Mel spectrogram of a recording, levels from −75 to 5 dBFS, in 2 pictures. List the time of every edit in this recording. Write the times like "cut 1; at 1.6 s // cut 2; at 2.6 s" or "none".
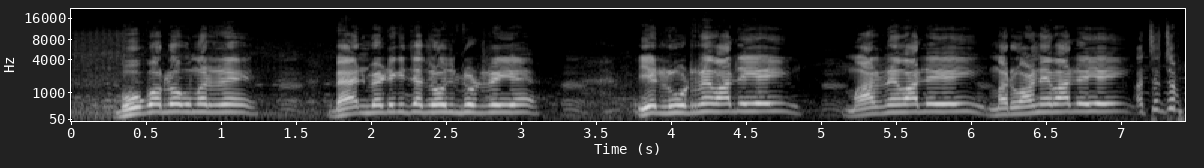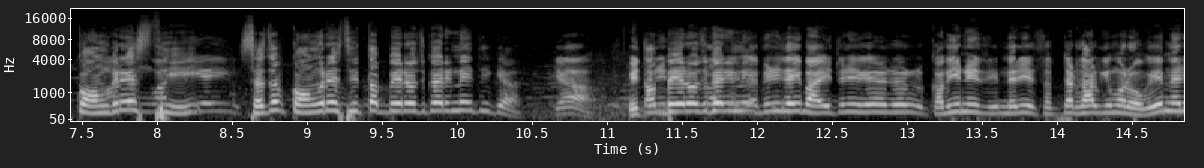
none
